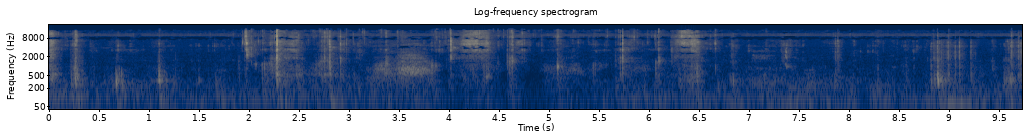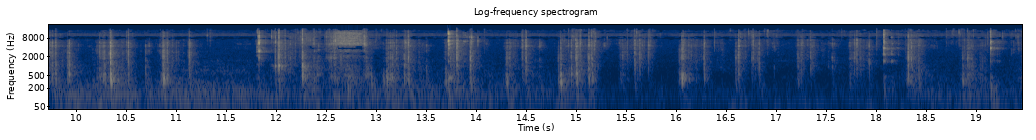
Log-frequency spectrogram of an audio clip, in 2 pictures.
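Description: A person chewing a mouthful of food, with irregular clicks and crunches.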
